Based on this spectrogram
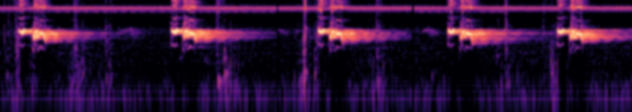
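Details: Sooty-headed bulbul, called kutilang, singing loudly to summon a rival: five short chirpy phrases roughly every two seconds, each a quick cluster of liquid, slightly falling notes with a lingering echo; a faint high whine persists in the background.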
